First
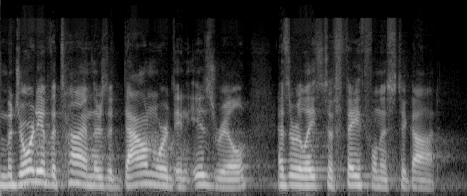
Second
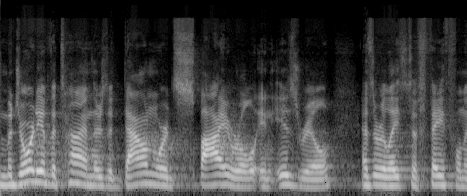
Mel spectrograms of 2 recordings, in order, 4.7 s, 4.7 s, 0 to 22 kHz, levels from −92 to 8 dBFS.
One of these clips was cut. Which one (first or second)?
first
